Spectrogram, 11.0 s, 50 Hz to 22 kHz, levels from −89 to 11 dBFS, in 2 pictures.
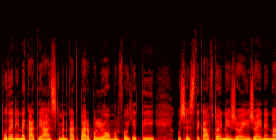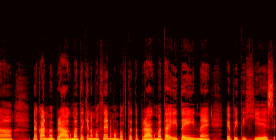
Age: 20-39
